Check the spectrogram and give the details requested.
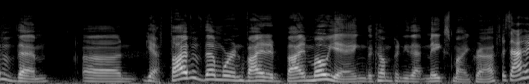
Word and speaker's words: Mojang: It's Mojang. There's no j sound, I believe, in Swedish, so it's a ja.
